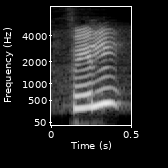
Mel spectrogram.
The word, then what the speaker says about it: fill: See, fill, feel. We take less time here and we take more time here.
